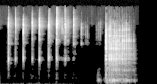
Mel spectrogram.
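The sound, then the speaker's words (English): Dice clatter across a hard surface in a quick run of sharp clicks that speed up and fade, followed by a short, dense rattling burst. No one speaks. “Do I just roll the usual dice?”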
